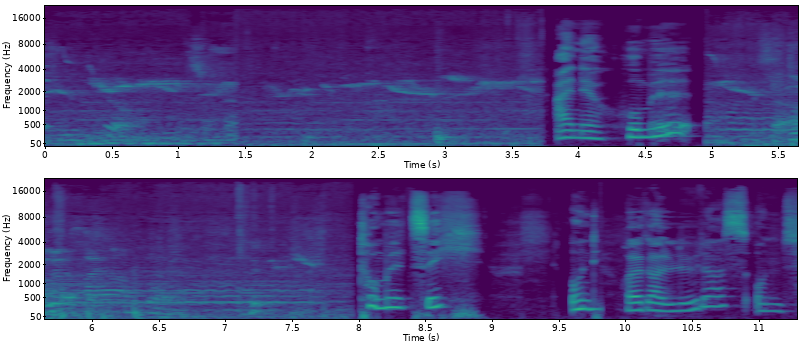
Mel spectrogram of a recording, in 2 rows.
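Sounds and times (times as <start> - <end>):
birds chirping and whistling in a garden heard through an open window: 0.0 - 3.8, 5.0 - 8.0
low indoor hum: 0.0 - 3.8, 5.0 - 8.0
speech: 0.4 - 2.1, 3.8 - 6.2, 8.1 - 8.9, 9.6 - 11.2.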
